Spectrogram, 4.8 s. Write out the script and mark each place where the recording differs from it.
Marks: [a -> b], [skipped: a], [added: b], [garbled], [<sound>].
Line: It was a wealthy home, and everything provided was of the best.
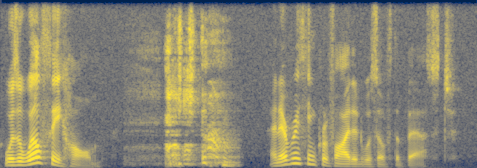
[skipped: It] was a wealthy home, [sneeze] and everything provided was of the best.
